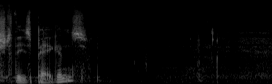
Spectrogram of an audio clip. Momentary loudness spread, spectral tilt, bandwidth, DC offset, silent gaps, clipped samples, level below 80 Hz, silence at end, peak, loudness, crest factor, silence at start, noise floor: 21 LU; -2.5 dB/octave; 18 kHz; under 0.1%; none; under 0.1%; -72 dBFS; 0 s; -22 dBFS; -40 LUFS; 22 dB; 0 s; -70 dBFS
